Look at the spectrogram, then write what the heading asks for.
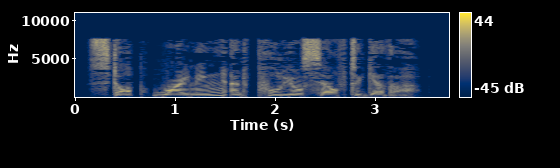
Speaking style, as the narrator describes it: part of me warns grimly

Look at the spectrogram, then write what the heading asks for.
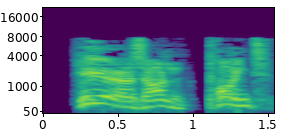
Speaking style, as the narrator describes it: shouted

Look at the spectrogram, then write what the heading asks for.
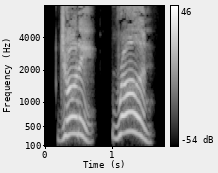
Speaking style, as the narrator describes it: cried the farmer

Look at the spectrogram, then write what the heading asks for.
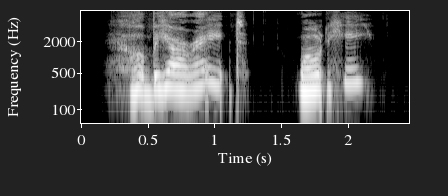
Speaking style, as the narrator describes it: she asked, her voice unraveling

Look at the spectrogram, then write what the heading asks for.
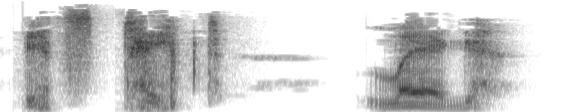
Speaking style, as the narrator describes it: he mumbled hoarsely

